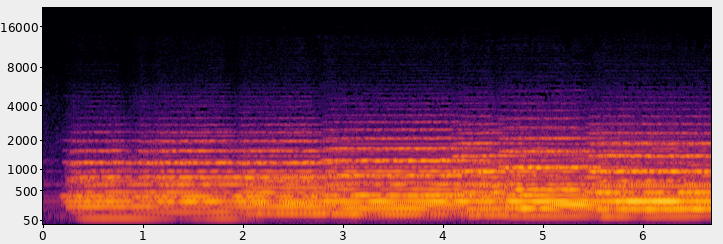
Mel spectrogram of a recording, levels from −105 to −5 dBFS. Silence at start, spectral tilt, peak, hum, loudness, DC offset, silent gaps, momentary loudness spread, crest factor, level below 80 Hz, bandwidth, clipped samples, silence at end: 0.2 s; -10 dB/octave; -12 dBFS; none; -26 LUFS; under 0.1%; none; 10 LU; 14 dB; -56 dBFS; 4.4 kHz; under 0.1%; 0 s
